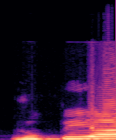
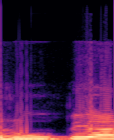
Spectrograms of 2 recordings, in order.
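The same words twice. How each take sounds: First: रुपया said ru-piya, short ru; correct short vowel. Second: रुपया said rū-peya, long first vowel; wrong long vowel. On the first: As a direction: keep ru quick in रुपया. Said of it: "रुपया होता है". (रुपया में छोटा उ) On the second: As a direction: lengthen the rū in रुपया. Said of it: "रुपया नहीं होता". (रुपया का लंबे ऊ वाला गलत उच्चारण) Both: Shown as a demonstration.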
